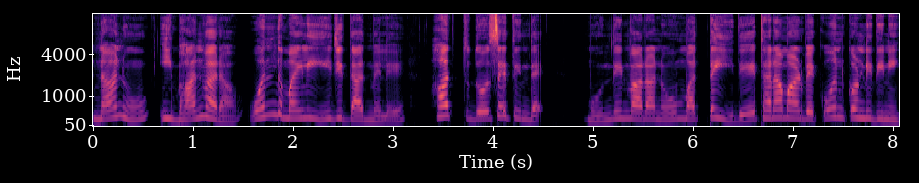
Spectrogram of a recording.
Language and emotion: Kannada, happy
